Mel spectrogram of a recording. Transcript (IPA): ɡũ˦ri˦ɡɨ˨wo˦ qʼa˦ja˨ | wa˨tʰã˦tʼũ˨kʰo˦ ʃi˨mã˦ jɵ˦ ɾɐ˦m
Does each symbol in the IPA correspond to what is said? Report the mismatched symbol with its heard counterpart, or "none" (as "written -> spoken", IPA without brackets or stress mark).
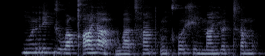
ɾ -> tʰ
